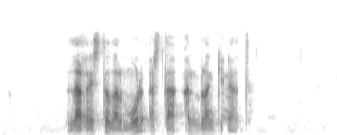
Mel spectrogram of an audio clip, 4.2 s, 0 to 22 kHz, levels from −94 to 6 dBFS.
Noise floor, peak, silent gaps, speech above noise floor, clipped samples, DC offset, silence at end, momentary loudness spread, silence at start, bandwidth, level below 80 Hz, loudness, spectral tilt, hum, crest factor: -86 dBFS; -18 dBFS; none; 44 dB; under 0.1%; under 0.1%; 1.1 s; 14 LU; 0.85 s; 8.2 kHz; under -90 dBFS; -42 LUFS; -3 dB/octave; 50 Hz at -85 dBFS; 26 dB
